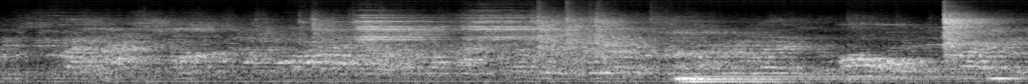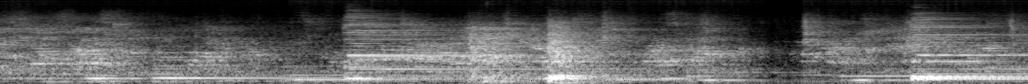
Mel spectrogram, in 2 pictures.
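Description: Voices talking, then an acoustic guitar starts playing about three and a half seconds in, picking out the opening of a song.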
